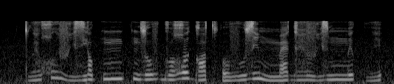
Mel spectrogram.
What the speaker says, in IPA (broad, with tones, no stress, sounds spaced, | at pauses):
tʷ æ̤˩˧ χʷ i̤˥ v i̤˩ z j ɒ˧ kʷ mː u˥ kʷ n z o˧˥ v ɡ u˧ ʁʷ i˥ ɡ ɒ˩˧ t͡sʼ o˩ v u˩˧ z i˥ mː æ˩˧ ɡ æ̤˧ v i̤˩˧ z mː e˧˥ kʷ e̤˩˧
